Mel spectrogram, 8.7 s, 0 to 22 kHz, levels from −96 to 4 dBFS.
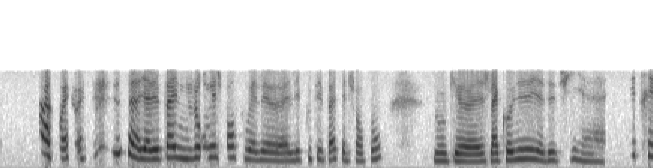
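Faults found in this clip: Rough, muffled, warbly speech throughout, nothing above 3.8 kHz. Tandem speech coding: AMR-NB 10.2 kbit/s, through G.711 A-law, then re-encoded G.726 32 kbit/s. Each border decodes and re-encodes, so the second coder compounds the first coder's artefacts.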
